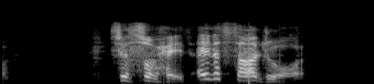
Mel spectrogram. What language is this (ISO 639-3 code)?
kab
